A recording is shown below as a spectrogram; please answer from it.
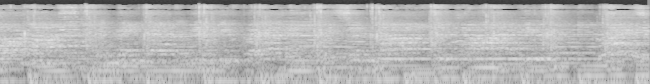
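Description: A musical theatre cast singing together in full chorus over the show's music with a steady beat, heard live in the theatre from the audience.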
